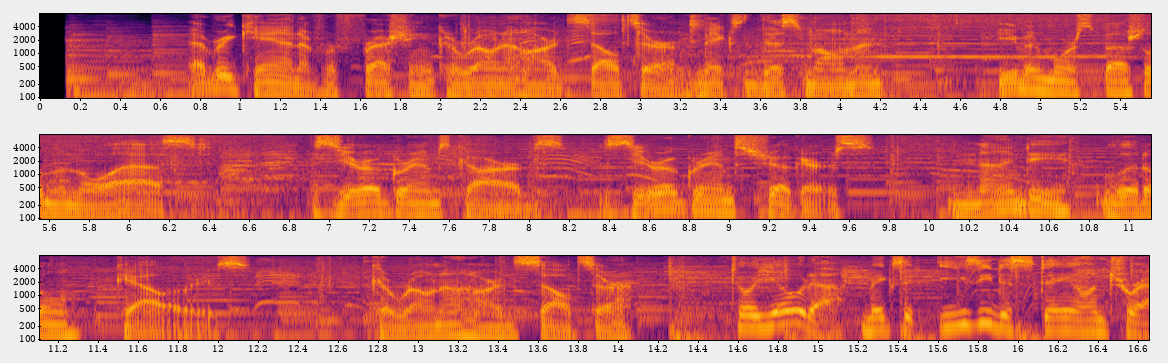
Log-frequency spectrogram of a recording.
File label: Commercial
